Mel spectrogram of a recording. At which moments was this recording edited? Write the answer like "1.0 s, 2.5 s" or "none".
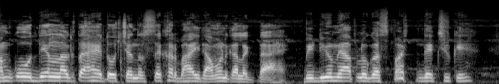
2.9 s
